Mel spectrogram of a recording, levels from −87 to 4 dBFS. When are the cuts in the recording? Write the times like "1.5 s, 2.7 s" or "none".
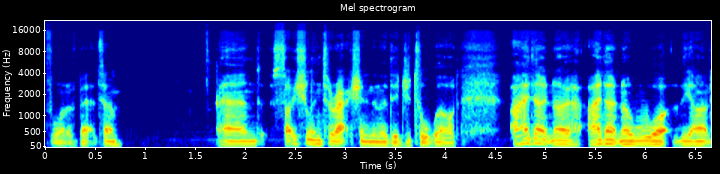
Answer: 4.6 s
